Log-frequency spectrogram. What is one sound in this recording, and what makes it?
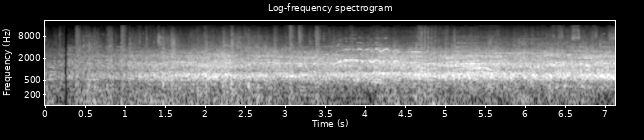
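A crowd of men shouts and yells in battle.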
